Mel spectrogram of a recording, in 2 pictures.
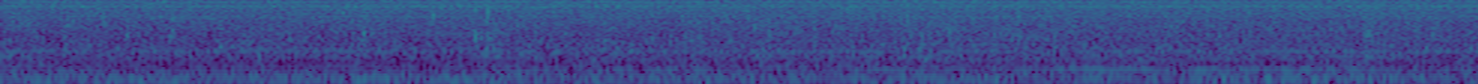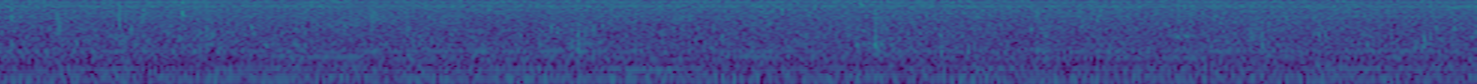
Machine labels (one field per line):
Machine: pump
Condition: normal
